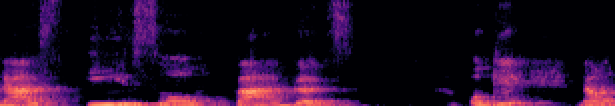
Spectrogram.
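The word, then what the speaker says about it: oesophagus: is also called as esofagus okay now there's a small difference between how you pronounce it and how you write the spelling make sure that you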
